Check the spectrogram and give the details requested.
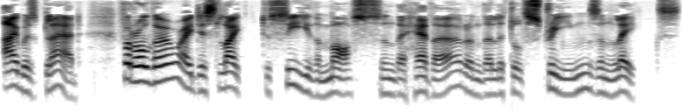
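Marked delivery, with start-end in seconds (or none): none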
